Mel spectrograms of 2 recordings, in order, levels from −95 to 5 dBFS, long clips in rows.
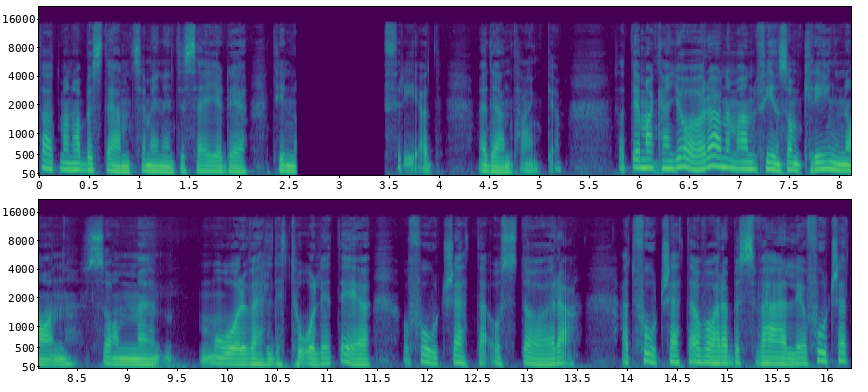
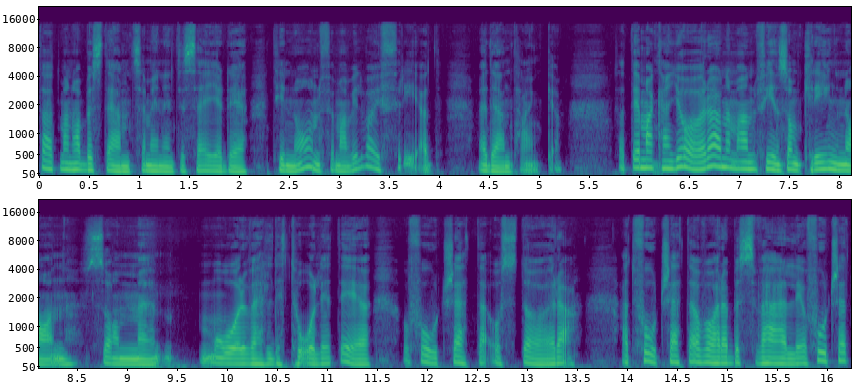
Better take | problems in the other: second | audio cutting out; at 2.5 s for 1 s

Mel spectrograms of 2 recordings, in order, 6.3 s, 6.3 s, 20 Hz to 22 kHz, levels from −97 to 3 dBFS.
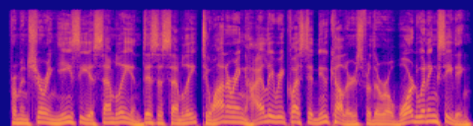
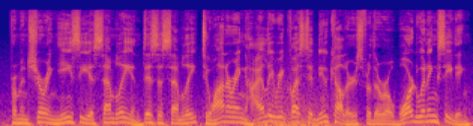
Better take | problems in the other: first | wind noise on the microphone; occasional gusts; 20 dB below the speech

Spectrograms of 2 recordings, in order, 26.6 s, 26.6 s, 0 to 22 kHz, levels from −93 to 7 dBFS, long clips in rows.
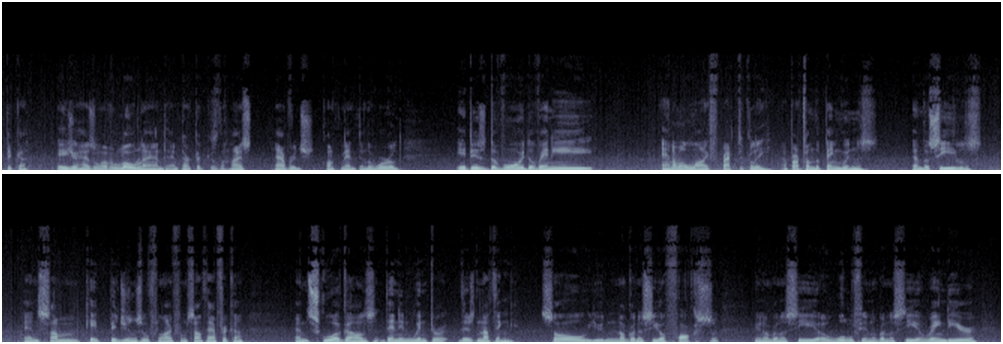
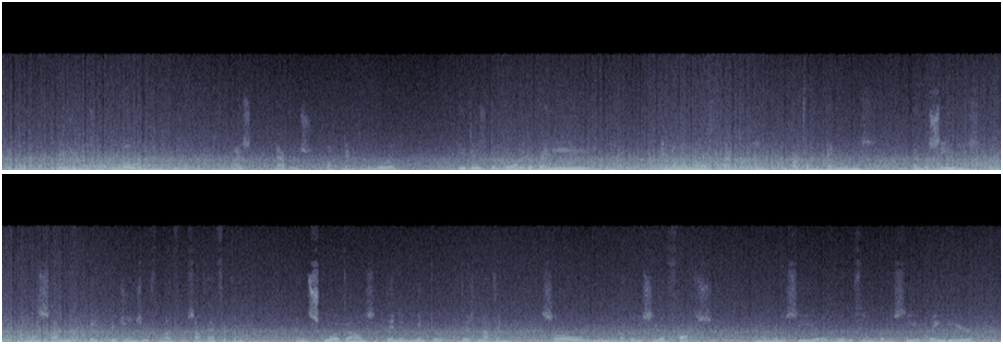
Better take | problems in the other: first | wind noise on the microphone; heavy; 3 dB above the speech; occasional gusts in the first

